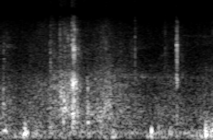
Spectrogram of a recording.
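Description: Wind buffeting the microphone, an uneven low rumble, with a few faint short rustles or clicks.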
